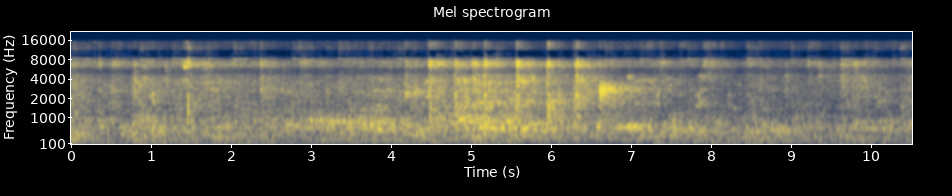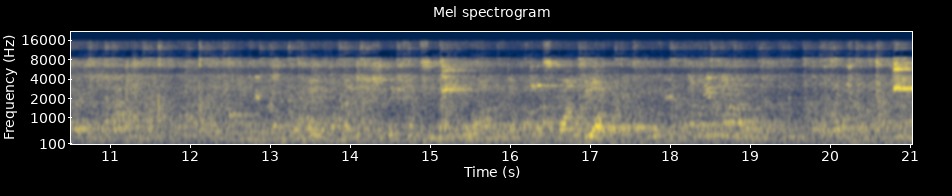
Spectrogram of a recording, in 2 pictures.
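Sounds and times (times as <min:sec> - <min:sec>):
many voices talking: 0:00.0 - 0:21.0.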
